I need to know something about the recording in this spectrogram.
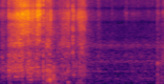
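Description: A cardboard lid scrapes and rubs as it is lifted off a box.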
